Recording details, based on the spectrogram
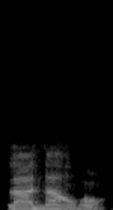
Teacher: Yang naik adalah punggung ujung lidah ke gusi ya, ke gusi.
